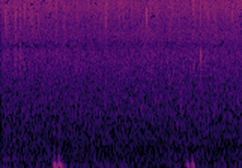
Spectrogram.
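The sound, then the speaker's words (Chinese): Quiet, steady rain patters on a surface on a rainy night as a soft continuous hiss, broken by two dull low thumps, like heavier drops landing. There is no thunder, and no one speaks. “没有雷声，非常的安静，只有雨点的声音。”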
